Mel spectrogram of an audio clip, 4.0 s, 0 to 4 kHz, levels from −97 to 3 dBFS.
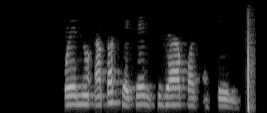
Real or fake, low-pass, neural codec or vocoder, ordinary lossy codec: real; 3.6 kHz; none; MP3, 16 kbps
